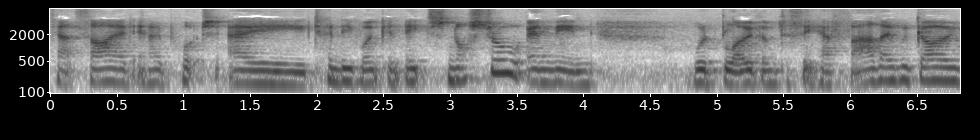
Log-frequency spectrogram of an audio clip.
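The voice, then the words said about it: Speaks with a noticeable accent. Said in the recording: “the accent is maybe a little hard to hear it”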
